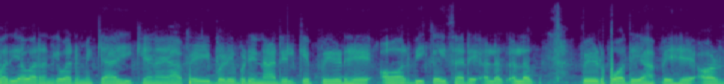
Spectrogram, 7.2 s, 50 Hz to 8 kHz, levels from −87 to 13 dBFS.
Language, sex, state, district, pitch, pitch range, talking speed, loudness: Hindi, female, Goa, North and South Goa, 180 Hz, 175-185 Hz, 215 wpm, -16 LUFS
